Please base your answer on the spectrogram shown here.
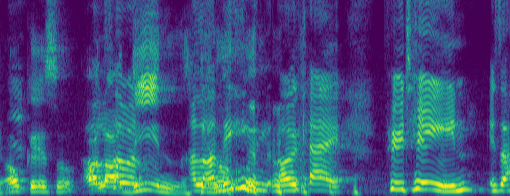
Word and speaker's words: poutine: Poutine, is that how you say it, you Canadians?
